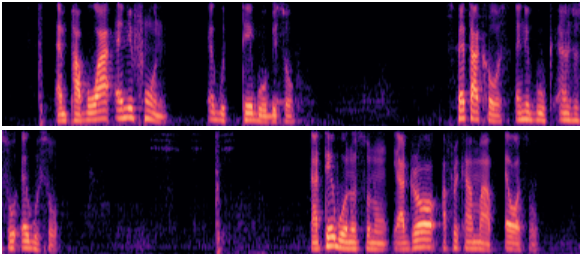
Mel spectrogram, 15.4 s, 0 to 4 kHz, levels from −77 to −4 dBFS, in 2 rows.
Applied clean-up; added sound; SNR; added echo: neural separator model SepFormer DNS4.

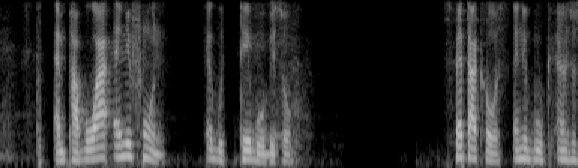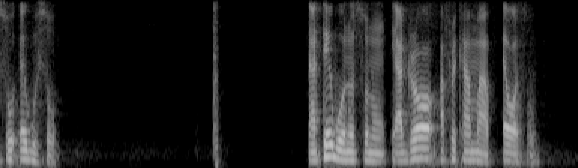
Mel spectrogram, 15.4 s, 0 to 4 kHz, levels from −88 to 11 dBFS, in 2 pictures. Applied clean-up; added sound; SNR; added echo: neural mask model RNNoise.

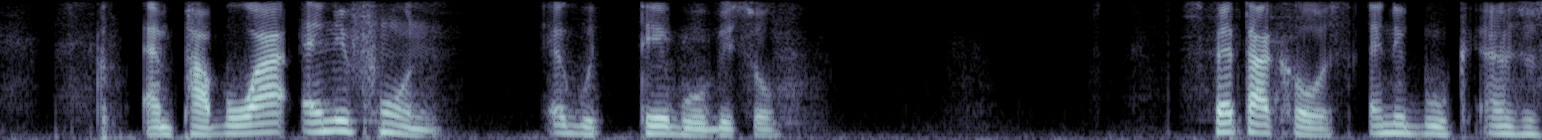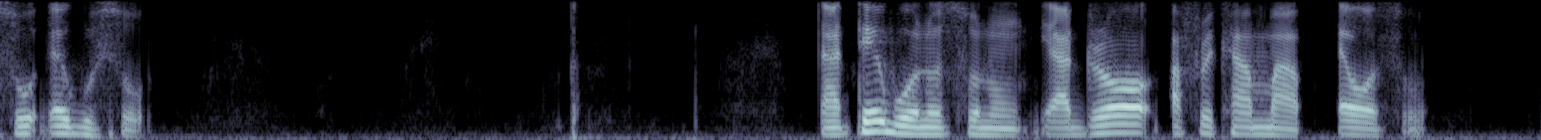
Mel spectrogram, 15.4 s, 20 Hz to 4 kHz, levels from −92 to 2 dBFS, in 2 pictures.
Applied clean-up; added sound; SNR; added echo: neural diffusion model UNIVERSE++.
